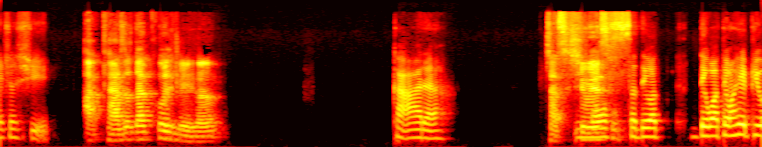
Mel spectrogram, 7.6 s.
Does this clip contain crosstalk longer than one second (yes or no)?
no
